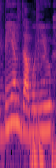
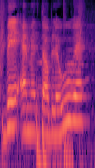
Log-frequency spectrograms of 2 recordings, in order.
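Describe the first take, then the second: First: The letters are said the English way. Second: The letters are said the Spanish way. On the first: "in English you would probably pronounce it" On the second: "I know in Spanish they pronounce it"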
